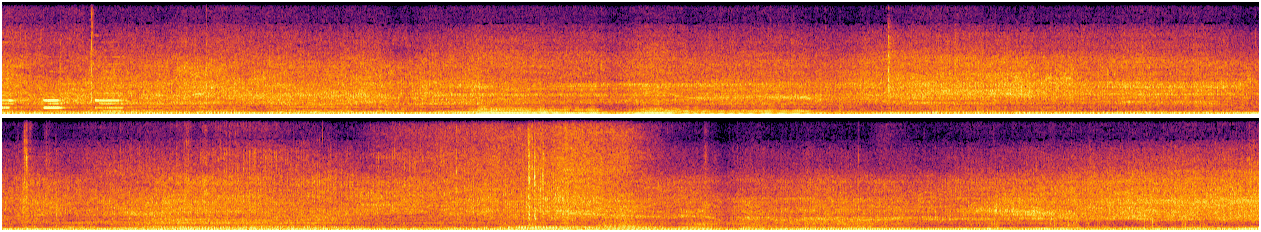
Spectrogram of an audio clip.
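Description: Motocross dirt bike engines running under race throttle, with engine pitch rising and falling as the bikes rev. Two louder, closer rev passes come about six seconds in and again a little past the twenty-second mark.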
